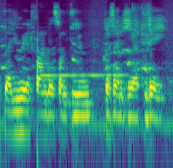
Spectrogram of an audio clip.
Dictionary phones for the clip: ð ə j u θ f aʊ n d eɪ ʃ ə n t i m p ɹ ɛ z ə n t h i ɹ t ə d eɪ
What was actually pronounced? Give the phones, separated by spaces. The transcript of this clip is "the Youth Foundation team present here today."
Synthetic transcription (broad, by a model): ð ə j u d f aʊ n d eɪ s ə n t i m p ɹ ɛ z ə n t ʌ t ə d eɪ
